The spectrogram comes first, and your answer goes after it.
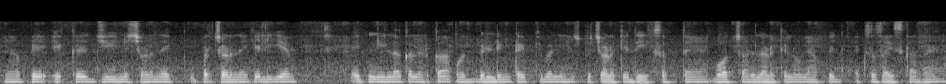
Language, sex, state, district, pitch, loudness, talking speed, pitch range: Hindi, male, Bihar, Lakhisarai, 115 Hz, -17 LUFS, 220 wpm, 110-120 Hz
